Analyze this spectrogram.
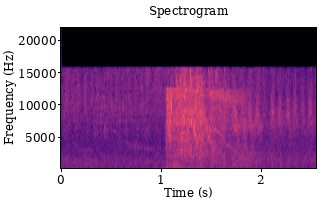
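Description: A crackling energy blast whooshes and bursts loudly.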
